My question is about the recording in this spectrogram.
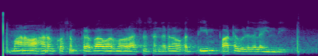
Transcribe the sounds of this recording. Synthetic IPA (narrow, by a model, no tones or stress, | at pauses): maːnɐʋɐɦaːɾɐmkɔːsɐmpɾɐbʱaːʋɐɾmɐʋɐɾaːsɐnɐsɐŋɡʱɐʈɐnɐɔkɐt̪iːmpaːʈɐʋiɽud̪ɐlɐjind̪i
